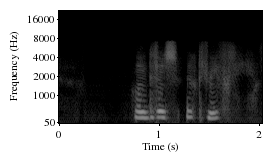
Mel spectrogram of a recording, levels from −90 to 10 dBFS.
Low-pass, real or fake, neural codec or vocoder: 7.2 kHz; fake; codec, 16 kHz, 0.5 kbps, FreqCodec, smaller model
